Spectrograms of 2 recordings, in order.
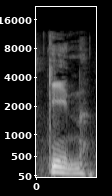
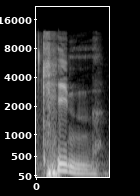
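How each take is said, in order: First: The first consonant has no puff of air. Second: The first consonant has a puff of air. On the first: The speaker calls it right. "it's not the same as the kin in family" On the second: The speaker calls it wrong. "that's not right"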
